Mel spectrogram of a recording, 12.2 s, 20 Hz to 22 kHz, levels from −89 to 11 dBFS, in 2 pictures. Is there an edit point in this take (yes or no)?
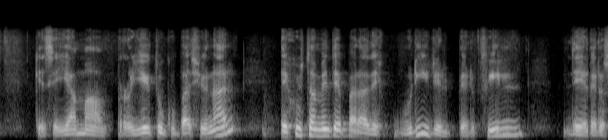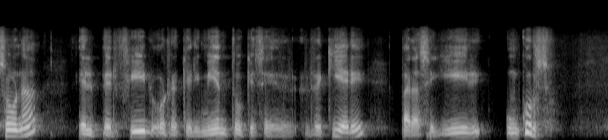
yes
